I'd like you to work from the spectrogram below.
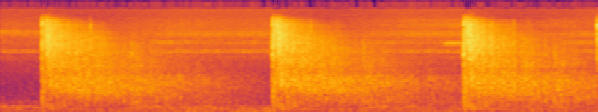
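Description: A Bushmaster rifle fires three single loud shots outdoors, spaced a few seconds apart, each sharp crack followed by a long rolling echo that fades slowly before the next round.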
